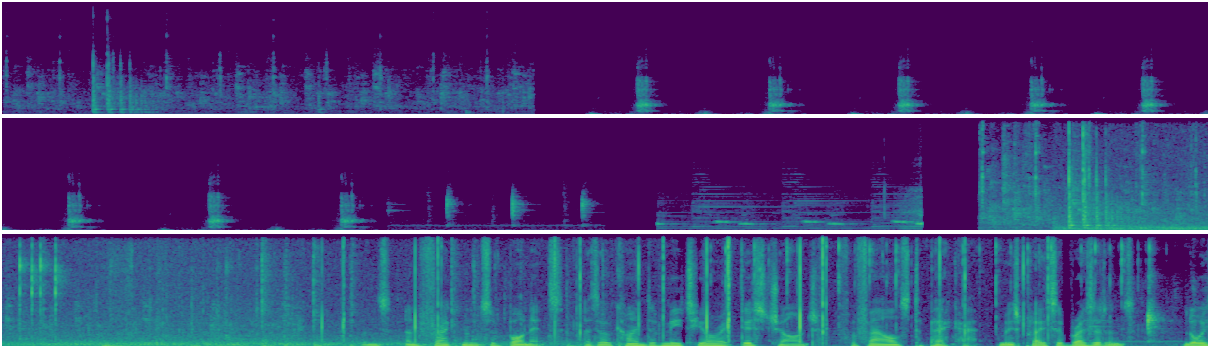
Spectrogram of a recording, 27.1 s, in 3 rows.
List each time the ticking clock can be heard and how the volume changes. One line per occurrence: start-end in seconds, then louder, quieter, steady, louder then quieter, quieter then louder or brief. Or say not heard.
0.0-21.4 louder
22.2-24.3 brief
25.1-27.0 brief.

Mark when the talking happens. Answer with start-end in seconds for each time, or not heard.
20.8-27.0.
